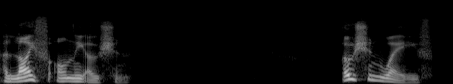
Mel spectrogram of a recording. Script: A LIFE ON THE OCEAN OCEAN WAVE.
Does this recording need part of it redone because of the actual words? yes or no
no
